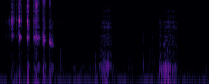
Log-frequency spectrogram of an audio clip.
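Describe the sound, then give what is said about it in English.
Loud, crisp crunching of a cricket flour chip being bitten, a rapid burst of sharp crackles, followed by two softer chewing crunches spaced apart. “Cricket flour chips, I guess they are.”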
